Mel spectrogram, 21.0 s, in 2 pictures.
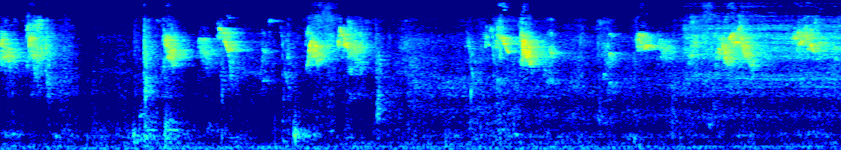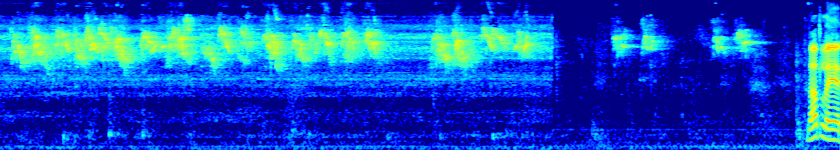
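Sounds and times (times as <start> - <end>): small birds chirping: 2.0 - 4.8, 5.8 - 17.4, 18.1 - 20.2.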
